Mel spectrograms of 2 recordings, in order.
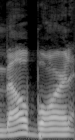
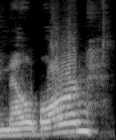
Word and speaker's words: Melbourne: I always love the way Americans say Melbourne. Yeah. What's we just say Melbourne. – Melbourne? I can't say it that way. Melbourne. – Okay. It's like Melbourne, you know?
